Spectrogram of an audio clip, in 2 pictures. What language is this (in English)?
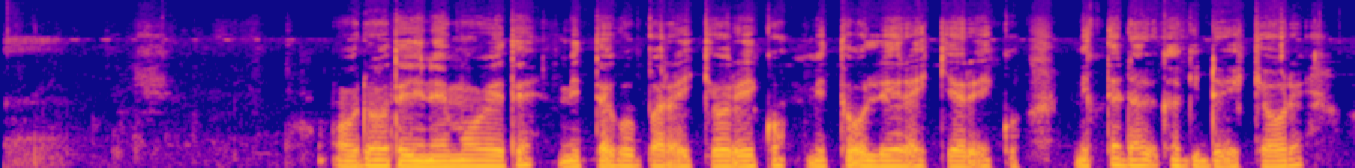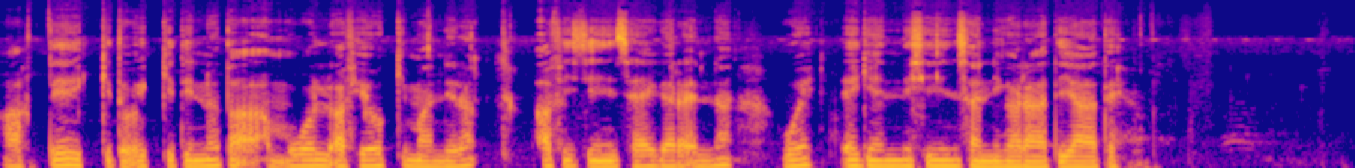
Sidamo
